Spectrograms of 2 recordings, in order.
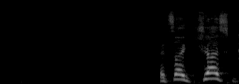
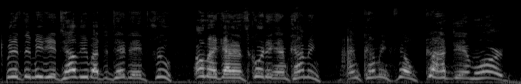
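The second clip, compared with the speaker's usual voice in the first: higher, louder mock orgasm moans over the media; mock ecstatic moaning; 7 semitones higher, 4 dB louder than usual. Parodying a Q fan, loudly mock moaning. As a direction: ham up a Q fan climaxing.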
